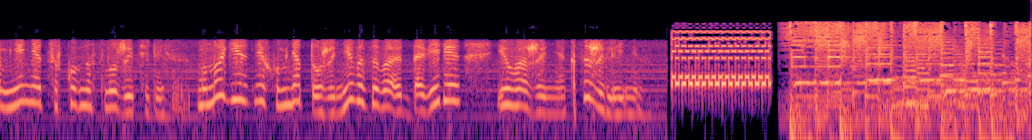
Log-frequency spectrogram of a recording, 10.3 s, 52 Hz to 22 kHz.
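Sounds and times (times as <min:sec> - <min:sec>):
speech: 0:00.0 - 0:06.6
loud electronic telephone ring: 0:06.7 - 0:07.8
dense busy music: 0:07.8 - 0:10.3.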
